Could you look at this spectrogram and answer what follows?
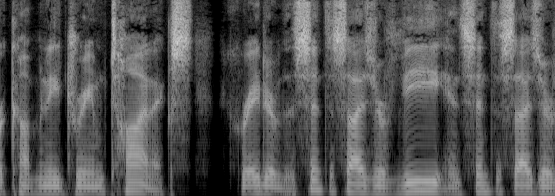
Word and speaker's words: Synthesizer V: Do you pronounce it Synthesizer 5 or Synthesizer V? I would pronounce it a V, although it actually means 5.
